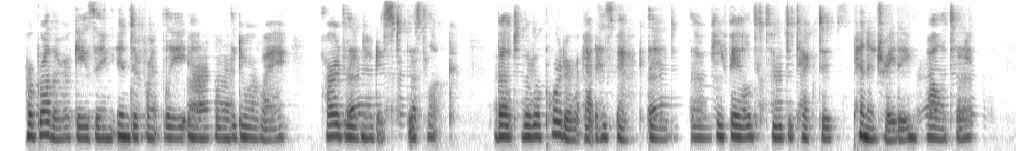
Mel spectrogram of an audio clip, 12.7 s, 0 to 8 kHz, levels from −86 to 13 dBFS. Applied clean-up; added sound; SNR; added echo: neural mask model DeepFilterNet 3.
